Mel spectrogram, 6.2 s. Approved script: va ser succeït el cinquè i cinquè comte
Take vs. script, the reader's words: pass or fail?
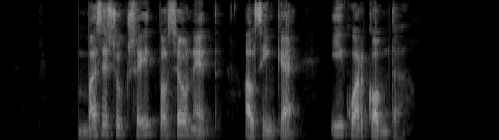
fail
